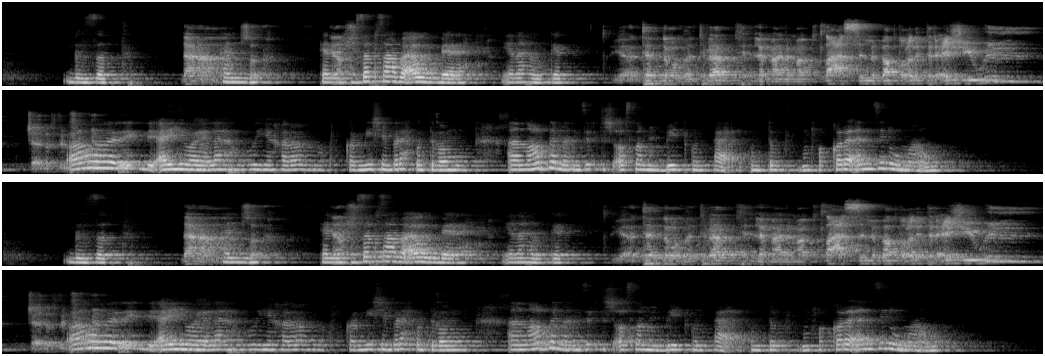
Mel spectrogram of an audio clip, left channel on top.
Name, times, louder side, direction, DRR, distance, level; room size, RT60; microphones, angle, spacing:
voice 1, 0.6-1.3 2.2-2.6 3.2-5.6 11.0-19.8, left 2 dB, 50° left, 2 dB, 0.4 m, -18 dB
voice 2, 1.8-2.7 3.3-3.6 6.1-10.4 10.7-11.4, left 1 dB, 75° left, -2 dB, 1.8 m, -23 dB
13.0 x 5.1 x 2.5 m, 1.2 s
head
